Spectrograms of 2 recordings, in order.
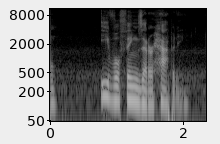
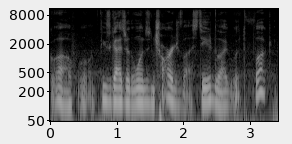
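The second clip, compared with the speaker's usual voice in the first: stunned quiet realization; 7 dB quieter than usual. Retold or imitated. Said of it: "go into your head of like".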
